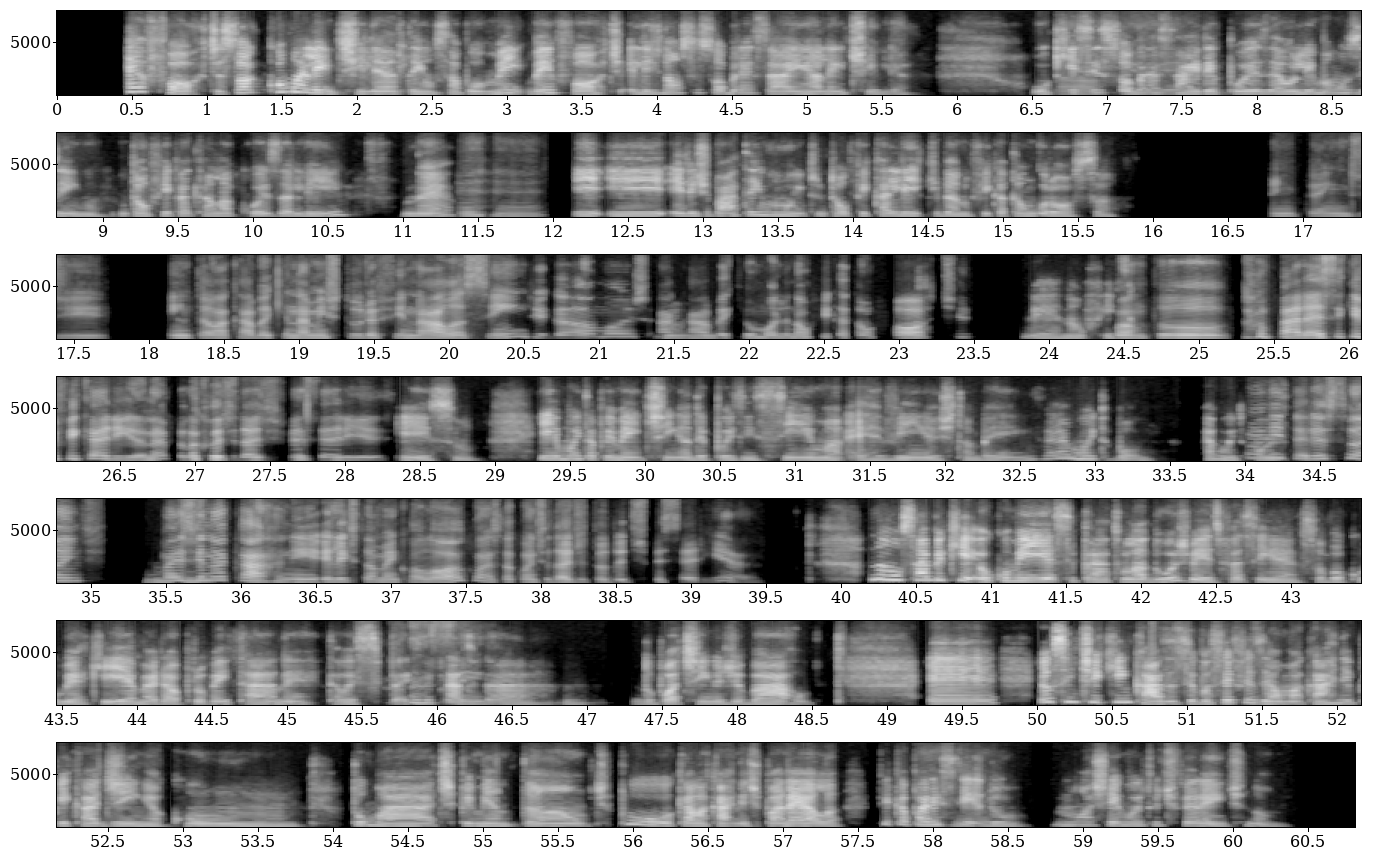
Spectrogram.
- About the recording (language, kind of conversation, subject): Portuguese, podcast, Qual foi a melhor comida que você experimentou viajando?
- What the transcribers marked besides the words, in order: laughing while speaking: "quanto parece que ficaria né pela quantidade de especiarias"; laugh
